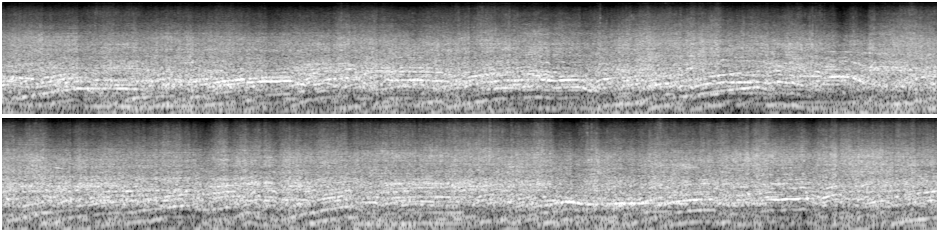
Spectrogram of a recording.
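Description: Demolition derby cars' engines revving hard together, pitches rising and falling over and across one another in a constant loud din as the cars drive and ram each other.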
